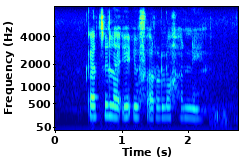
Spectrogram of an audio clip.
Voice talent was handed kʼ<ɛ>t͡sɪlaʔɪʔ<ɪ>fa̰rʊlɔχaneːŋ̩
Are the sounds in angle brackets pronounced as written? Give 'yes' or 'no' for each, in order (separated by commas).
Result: no, yes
